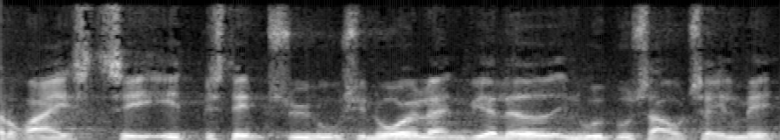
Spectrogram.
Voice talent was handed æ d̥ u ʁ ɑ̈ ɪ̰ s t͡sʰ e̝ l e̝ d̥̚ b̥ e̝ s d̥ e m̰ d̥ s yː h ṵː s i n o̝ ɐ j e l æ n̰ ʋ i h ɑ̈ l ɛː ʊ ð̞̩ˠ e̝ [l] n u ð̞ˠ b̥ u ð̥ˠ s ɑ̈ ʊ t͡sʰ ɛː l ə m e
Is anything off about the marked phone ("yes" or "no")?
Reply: yes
